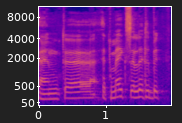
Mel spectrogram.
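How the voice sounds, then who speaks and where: A man with a German accent, a chef being interviewed, answering in halting English with many fillers and restarts. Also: on the high side, steady tone, gravelly, darkish tone, a little hiss or hum. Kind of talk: interview answers over a remote line.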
